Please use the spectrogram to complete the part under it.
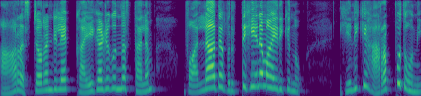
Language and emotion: Malayalam, disgusted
